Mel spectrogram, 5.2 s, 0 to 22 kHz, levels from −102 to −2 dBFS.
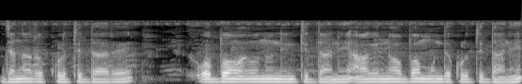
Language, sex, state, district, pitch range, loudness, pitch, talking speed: Kannada, male, Karnataka, Raichur, 125-130 Hz, -20 LUFS, 130 Hz, 90 wpm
